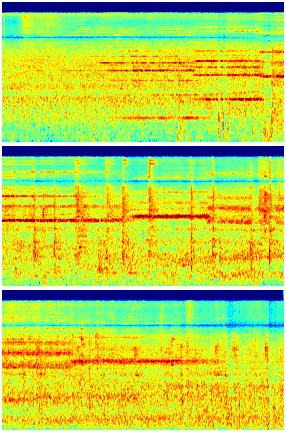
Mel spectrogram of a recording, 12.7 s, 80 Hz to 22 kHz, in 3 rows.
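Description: R160A subway train with Alstom propulsion pulling out of the station: the traction motors whine in rising steps as it gathers speed over the first few seconds, then the cars roll past with high steady wheel squeal and clacking over the rail joints.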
